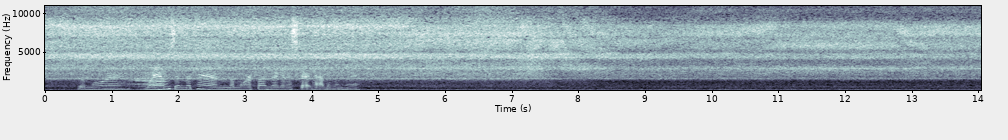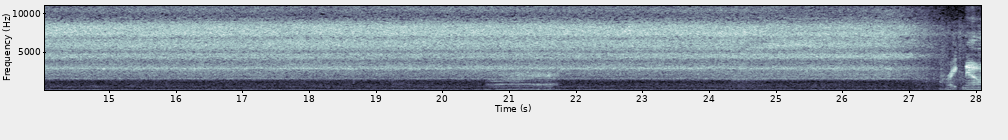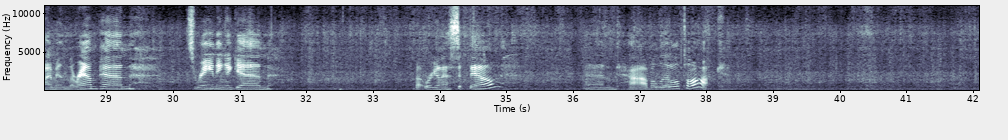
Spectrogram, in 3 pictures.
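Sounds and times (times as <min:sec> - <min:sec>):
steady hiss and low hum: 0:00.0 - 0:42.0
sheep bleat: 0:01.2 - 0:01.8, 0:20.6 - 0:21.8.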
